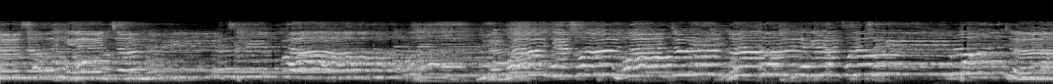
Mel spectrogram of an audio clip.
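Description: A woman singing a song into a handheld microphone, her voice held and bending through sustained sung notes.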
